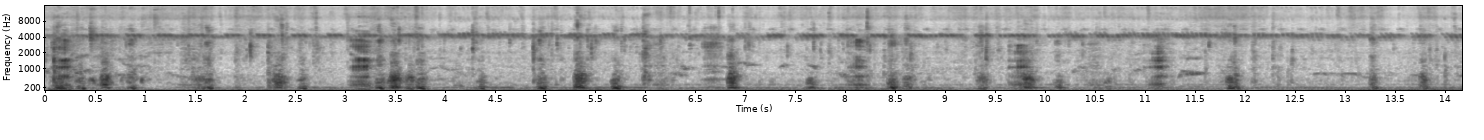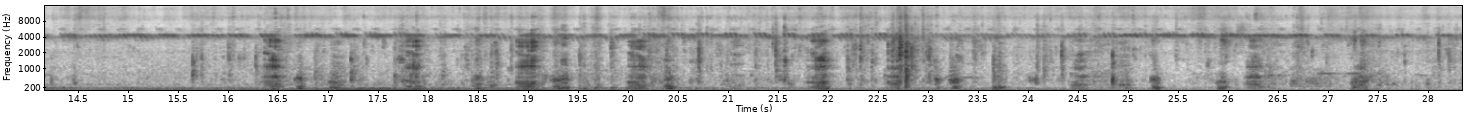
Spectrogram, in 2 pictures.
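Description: A litter of piglets grunting and squealing in many short, irregular calls while crowding around the feed, busiest in the first half. A steady high cricket trill runs underneath.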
